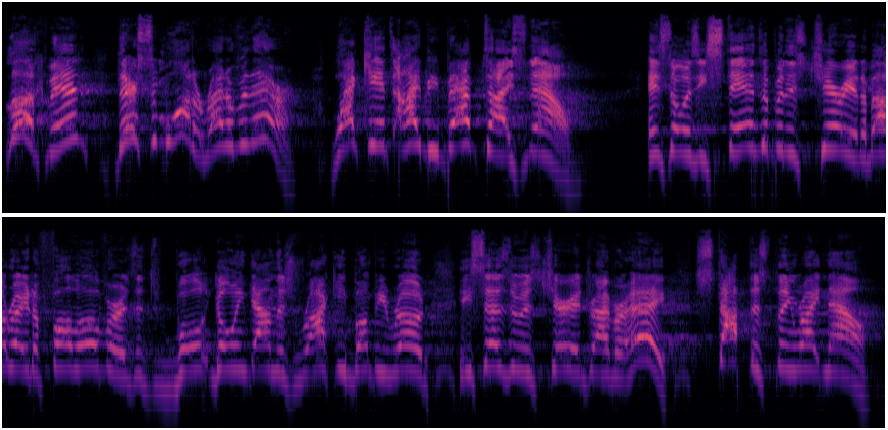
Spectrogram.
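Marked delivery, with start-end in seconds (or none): 0.0-4.4 high, loud excited shouting; all excited. Retold or imitated. Eunuch shouting to Philip, thrilled, high and loud. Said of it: "all excited". 11.3-13.2 loud, slow command to stop; urgent order. Retold or imitated. Eunuch yelling at his chariot driver to halt, loud.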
